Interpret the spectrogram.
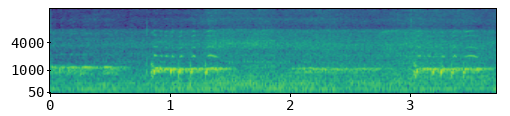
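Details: Zebra dove of local stock used as a lure bird to draw answering calls from other zebra doves; soft, steady hums broken by two rapid, pulsed cooing trills over a hissy background.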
